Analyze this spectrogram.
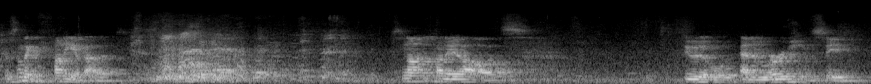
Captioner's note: laughter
